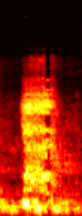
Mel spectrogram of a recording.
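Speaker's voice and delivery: sharp frightened gasp. A narrator's reading. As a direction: catch your breath in fright. Frightened boy hears bear.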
